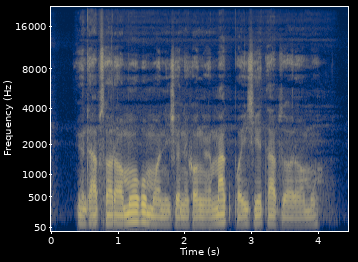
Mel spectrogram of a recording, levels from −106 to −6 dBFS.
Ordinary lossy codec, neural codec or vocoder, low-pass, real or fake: none; vocoder, 44.1 kHz, 128 mel bands every 256 samples, BigVGAN v2; none; fake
